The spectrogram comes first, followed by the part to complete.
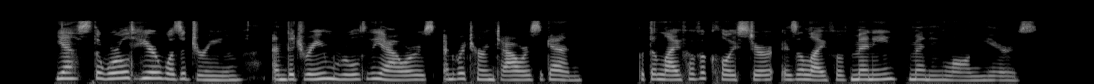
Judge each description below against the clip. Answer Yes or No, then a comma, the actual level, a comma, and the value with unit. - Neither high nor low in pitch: No, high, 225 Hz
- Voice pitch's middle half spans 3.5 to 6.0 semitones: No, average, 2.7 semitones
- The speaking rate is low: No, average, 175 wpm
